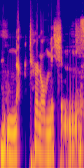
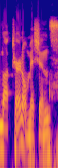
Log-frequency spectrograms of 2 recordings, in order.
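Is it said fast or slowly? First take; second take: slowly; fast. First: It is said slowly and deliberately. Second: It is said at a normal, quick pace.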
